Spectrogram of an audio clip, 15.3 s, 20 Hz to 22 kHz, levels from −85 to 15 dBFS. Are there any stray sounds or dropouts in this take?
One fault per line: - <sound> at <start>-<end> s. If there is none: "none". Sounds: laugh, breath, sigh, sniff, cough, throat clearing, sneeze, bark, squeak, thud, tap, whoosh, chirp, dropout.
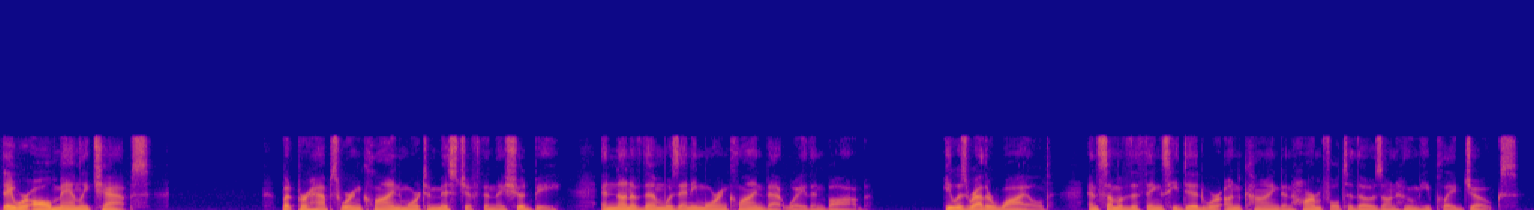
none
